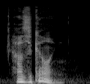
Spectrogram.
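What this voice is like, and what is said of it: Smooth public radio announcer tone. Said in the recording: “You're using your public radio voice. ... I'm using my public radio voice. ... you speak in this tone and occasionally emphasize a strange word.”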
